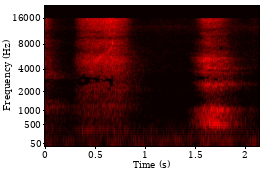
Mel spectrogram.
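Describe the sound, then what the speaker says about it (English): Deep breathing through the nostrils: two audible nasal breaths, the first a hissing inhale, the second a louder, fuller breath after a short pause, close and alone with no talk. "this breathing may sound like weird stuff"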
